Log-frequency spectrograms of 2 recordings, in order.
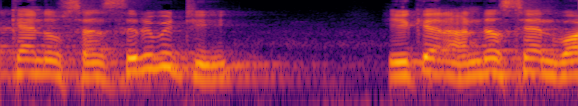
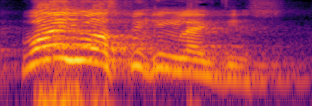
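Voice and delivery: mock protest; 3 semitones higher, 7 dB louder than usual. Preacher voices the missing protester challenging him, loud. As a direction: voice an objector confronting him.

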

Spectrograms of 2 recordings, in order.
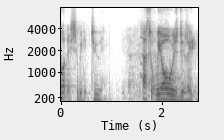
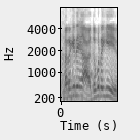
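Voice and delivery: Italian; 6 semitones higher than usual. Acted. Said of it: "How, how would he talk?".

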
